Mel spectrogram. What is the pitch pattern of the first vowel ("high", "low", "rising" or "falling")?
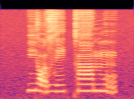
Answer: falling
